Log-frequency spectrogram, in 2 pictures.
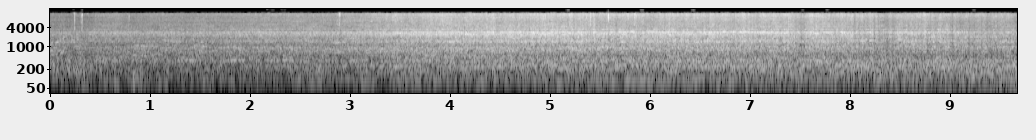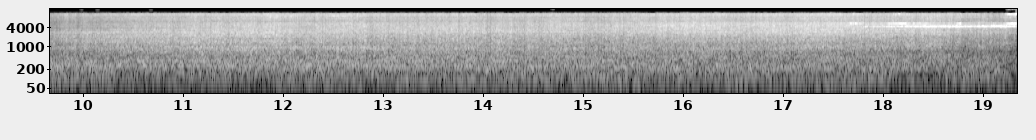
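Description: Passenger train pulling in along the platform: loud, steady rumble of wheels on rails that swells a few seconds in. A high wheel or brake squeal begins near the end.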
